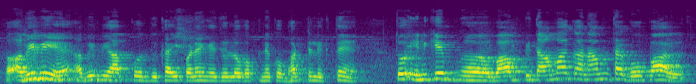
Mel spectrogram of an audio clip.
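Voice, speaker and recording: Unhurried woman teaching in an echoey room. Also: mid-range voice, slight background noise. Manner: unhurried, repeats key terms, asks rhetorical questions. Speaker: Sanskrit literature teacher. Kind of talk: explanatory lecture. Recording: echoey room with faint ambience.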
